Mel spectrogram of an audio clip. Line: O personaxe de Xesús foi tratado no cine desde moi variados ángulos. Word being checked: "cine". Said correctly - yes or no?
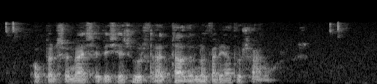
no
